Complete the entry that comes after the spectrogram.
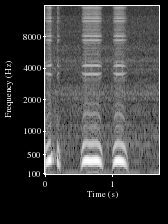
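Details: Great horned owls, a mated pair in Charlo, Montana, calling to each other at dawn before going to their day roosts: a quick double hoot followed by two drawn-out, steady low hoots, with a faint rhythmic background hum.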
